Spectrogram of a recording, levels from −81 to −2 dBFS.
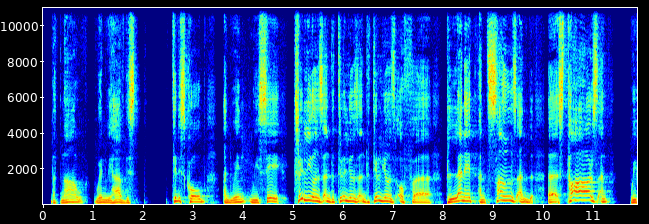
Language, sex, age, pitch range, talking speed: Arabic, male, 60-79, 120-175 Hz, 130 wpm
